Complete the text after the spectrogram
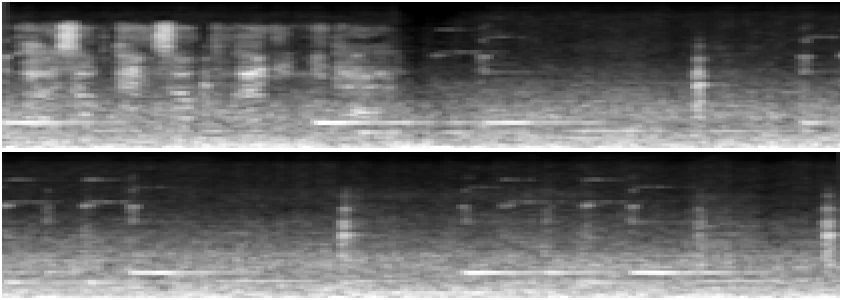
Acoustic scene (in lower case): car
